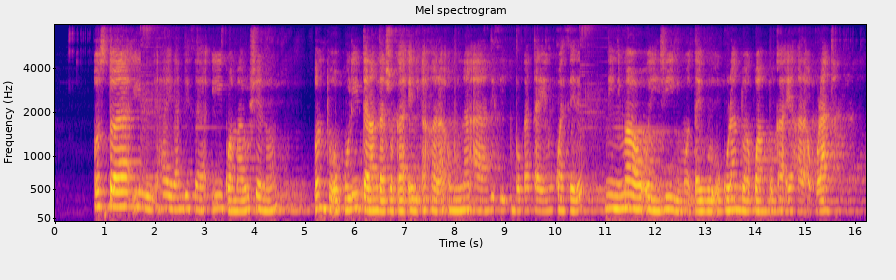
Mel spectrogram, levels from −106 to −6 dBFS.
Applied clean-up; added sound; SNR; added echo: neural separator model SepFormer DNS4.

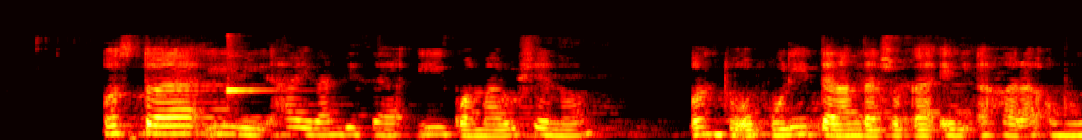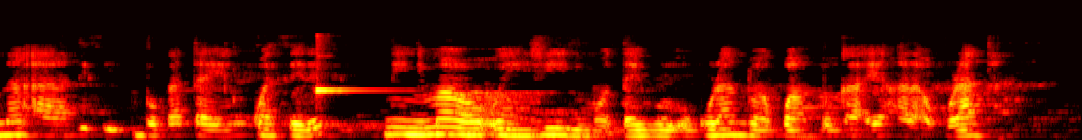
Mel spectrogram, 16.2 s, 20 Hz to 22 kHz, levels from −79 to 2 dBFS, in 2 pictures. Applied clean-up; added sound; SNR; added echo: classical method WPE with log-MMSE.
